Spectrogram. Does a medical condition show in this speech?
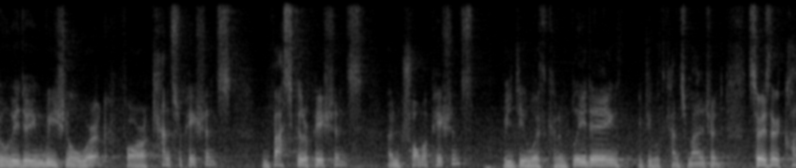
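No.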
